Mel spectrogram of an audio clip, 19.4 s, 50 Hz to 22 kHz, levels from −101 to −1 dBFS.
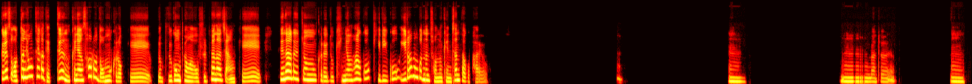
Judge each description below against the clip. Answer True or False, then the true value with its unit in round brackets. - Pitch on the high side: True (220 Hz)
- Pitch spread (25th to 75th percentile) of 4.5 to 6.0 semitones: False (7.0 semitones)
